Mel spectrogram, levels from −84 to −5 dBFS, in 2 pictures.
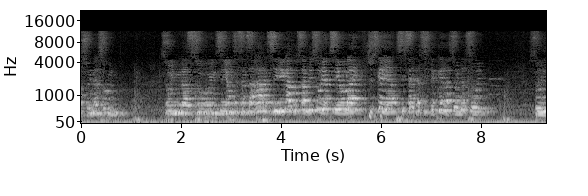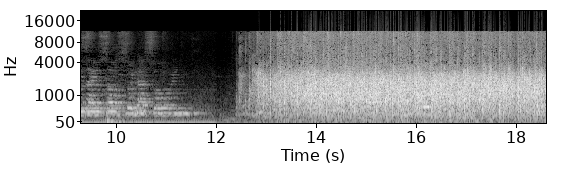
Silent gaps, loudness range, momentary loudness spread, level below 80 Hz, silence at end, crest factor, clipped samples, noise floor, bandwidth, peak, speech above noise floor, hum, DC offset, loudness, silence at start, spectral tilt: none; 19 LU; 20 LU; -36 dBFS; 0 s; 12 dB; 0.3%; -39 dBFS; over 20 kHz; 0 dBFS; 17 dB; none; under 0.1%; -8 LUFS; 0 s; -1.5 dB/octave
